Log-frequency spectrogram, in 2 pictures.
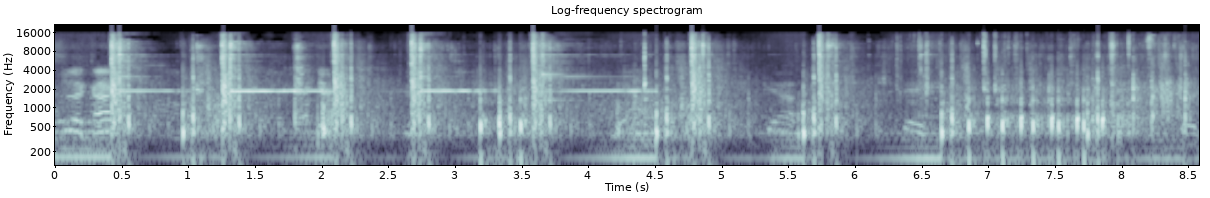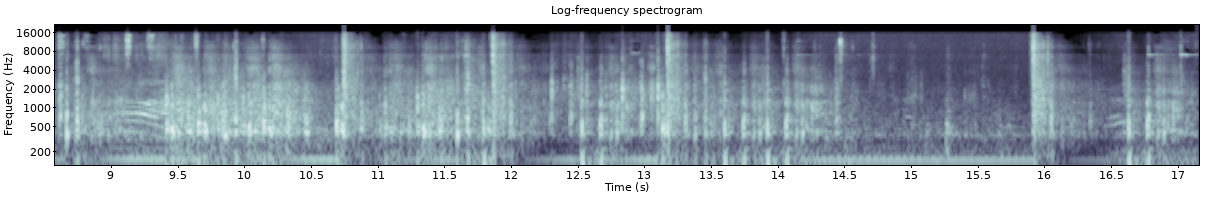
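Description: Pistol shots crack in quick bursts outdoors.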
